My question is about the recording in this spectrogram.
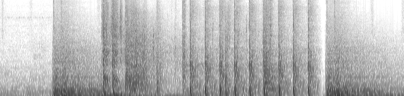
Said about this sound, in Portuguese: Mas o mais importante é que não tenham medo dos ruídos dos tiros. O ruído não mata,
